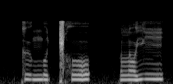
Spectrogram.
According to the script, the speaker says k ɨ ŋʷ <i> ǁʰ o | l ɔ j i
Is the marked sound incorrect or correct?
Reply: correct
